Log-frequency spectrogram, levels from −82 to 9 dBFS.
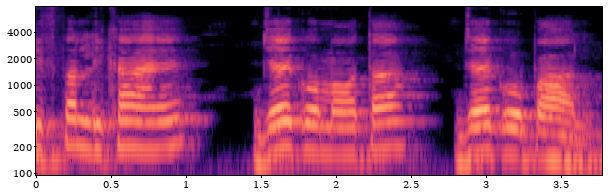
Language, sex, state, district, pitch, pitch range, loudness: Hindi, male, Uttar Pradesh, Lalitpur, 180 Hz, 160-195 Hz, -15 LUFS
